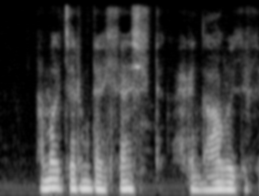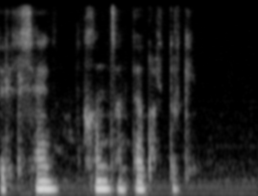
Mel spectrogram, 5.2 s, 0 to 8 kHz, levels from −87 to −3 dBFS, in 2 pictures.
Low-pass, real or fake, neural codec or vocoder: 7.2 kHz; fake; autoencoder, 48 kHz, 128 numbers a frame, DAC-VAE, trained on Japanese speech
